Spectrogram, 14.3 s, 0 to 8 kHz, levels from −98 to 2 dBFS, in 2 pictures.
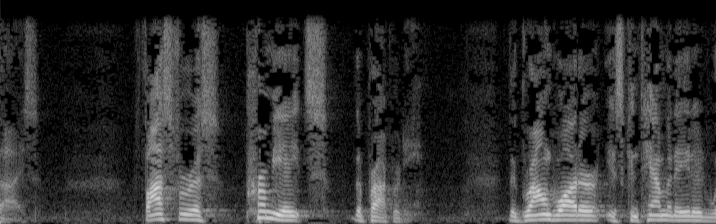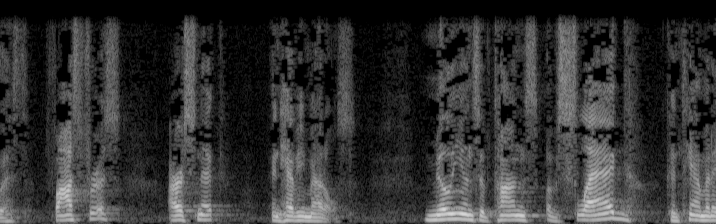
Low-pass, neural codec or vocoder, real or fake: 7.2 kHz; none; real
